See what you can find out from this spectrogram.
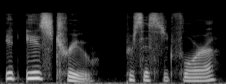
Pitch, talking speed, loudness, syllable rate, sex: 200 Hz, 135 wpm, -19 LUFS, 4.4 syllables/s, female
